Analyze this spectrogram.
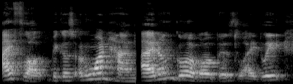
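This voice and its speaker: The tone here is bright and sharp. It belongs to a woman with a Spanish accent. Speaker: lifestyle vlogger. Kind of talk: casual vlog monologue. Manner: casual, conversational.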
